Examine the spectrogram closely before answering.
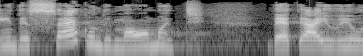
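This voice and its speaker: A woman speaks with a high pitch. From Brazil. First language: Portuguese. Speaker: researcher and professor. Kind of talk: conference talk. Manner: halting.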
